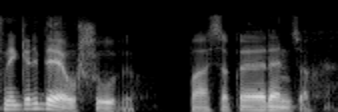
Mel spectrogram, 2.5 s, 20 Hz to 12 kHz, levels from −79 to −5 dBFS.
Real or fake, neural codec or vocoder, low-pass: fake; codec, 16 kHz, 1 kbps, X-Codec, HuBERT features, trained on general audio; 7.2 kHz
